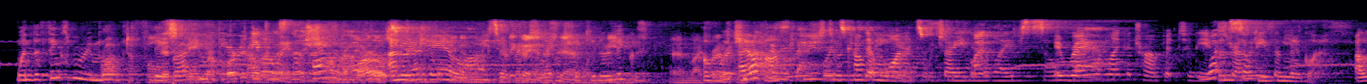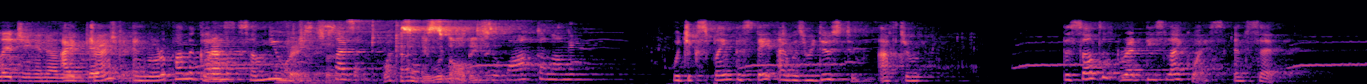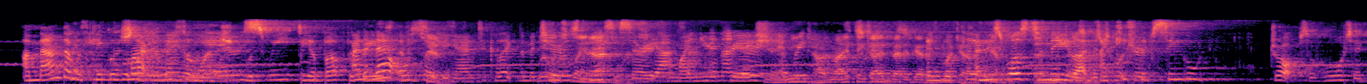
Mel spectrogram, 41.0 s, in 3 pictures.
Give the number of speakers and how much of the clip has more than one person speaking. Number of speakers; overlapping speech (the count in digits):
8, about 68%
